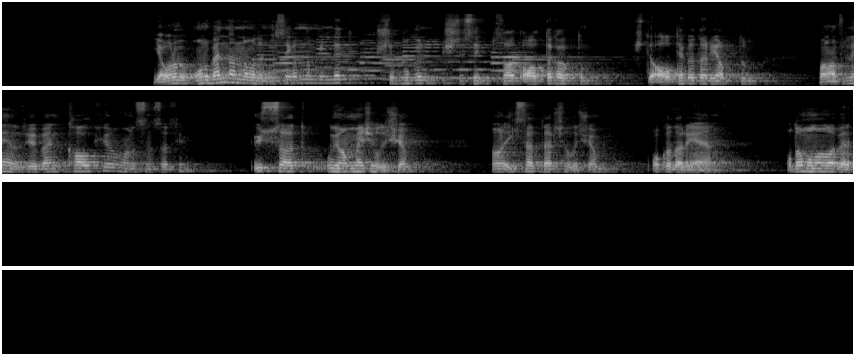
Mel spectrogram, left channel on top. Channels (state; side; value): silent; right; digital silence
